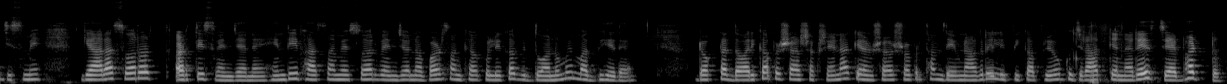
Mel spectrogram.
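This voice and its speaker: A woman's voice: on the high side, normal speed, a little mellow. A woman teaching an exam-prep lesson, explaining points one by one and reading out lists of words. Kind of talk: exam-prep lecture on Hindi linguistics.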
